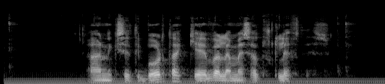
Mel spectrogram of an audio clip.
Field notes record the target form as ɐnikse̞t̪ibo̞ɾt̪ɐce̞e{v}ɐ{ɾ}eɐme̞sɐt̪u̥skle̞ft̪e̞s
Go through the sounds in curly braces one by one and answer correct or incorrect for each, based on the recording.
correct, incorrect

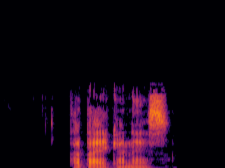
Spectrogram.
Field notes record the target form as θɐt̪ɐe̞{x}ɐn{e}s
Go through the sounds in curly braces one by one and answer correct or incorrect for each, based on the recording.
incorrect, correct

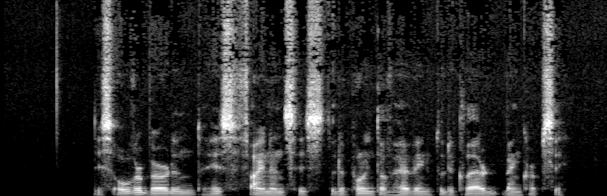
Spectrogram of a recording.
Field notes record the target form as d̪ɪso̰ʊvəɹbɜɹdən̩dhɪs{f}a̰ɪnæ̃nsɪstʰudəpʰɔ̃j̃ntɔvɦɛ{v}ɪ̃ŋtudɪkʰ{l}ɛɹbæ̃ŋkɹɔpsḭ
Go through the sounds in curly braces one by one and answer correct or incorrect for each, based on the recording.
correct, correct, correct

